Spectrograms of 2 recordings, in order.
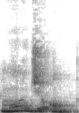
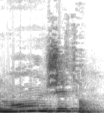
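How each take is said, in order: First: The words are said with a gap, no linking sound. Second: The words are joined by a linking z sound. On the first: The speaker calls it wrong. "حاسة إن في فجوة في النص، فجوة هوا" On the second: The speaker calls it right. "هنرجع الأس... عشان اعمل بالانس، توازن في النطق"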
